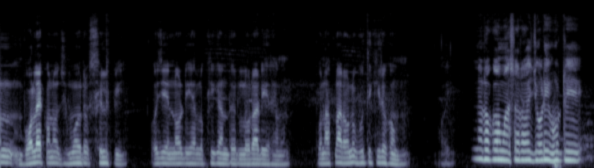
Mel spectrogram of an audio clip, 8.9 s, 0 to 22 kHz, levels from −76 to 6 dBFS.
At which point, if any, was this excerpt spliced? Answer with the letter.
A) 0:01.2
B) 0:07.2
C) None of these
B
